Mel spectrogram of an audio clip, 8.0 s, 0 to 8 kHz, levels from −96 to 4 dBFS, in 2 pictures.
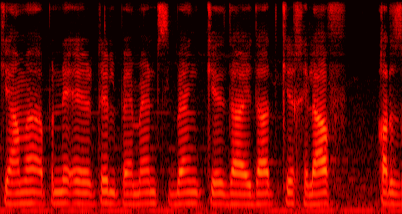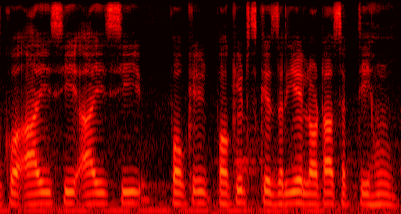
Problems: constant background noise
